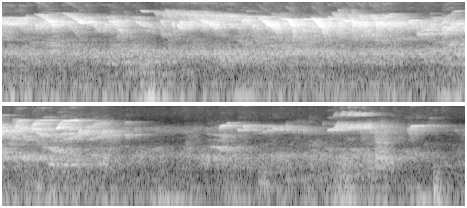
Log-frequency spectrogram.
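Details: Several canaries singing together in a bird room, used to stimulate males to sing and ready females for breeding: dense overlapping high trills and rapid repeated notes, loud at first, then fading into sparser phrases and bright whistles near the end.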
